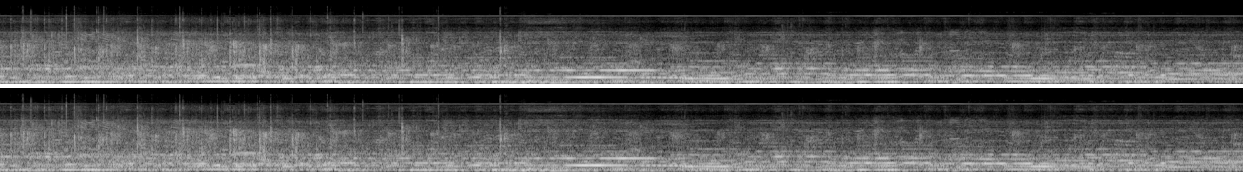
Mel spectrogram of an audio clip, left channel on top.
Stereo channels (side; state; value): both; identical; correlation 1.00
